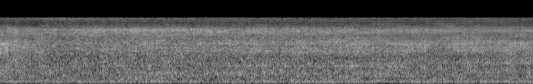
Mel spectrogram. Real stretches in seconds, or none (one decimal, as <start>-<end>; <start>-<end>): 0.4-3.6

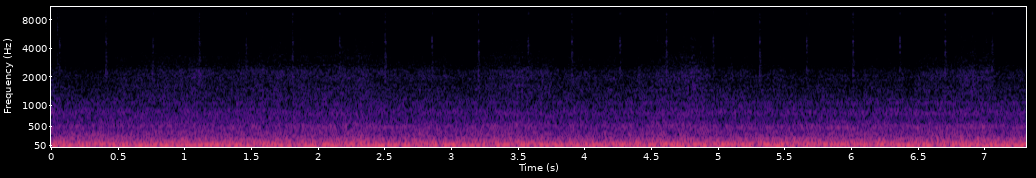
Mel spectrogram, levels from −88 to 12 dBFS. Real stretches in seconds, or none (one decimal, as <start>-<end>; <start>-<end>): 0.0-7.3

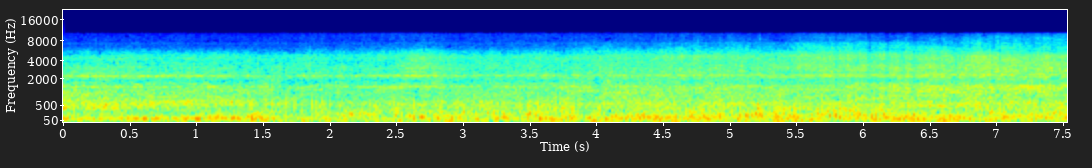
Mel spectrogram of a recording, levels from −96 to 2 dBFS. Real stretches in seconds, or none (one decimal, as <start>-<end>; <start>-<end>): 0.0-5.3; 6.6-7.5

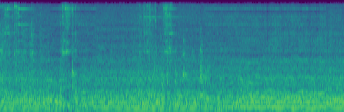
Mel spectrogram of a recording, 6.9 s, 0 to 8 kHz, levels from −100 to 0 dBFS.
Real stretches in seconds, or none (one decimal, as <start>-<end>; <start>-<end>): 0.0-1.0; 1.9-4.1; 6.5-6.9

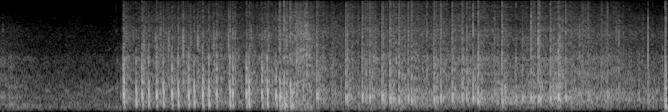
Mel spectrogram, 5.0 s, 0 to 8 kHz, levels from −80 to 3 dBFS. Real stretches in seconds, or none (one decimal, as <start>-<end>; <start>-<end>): 0.0-3.5; 4.3-5.0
